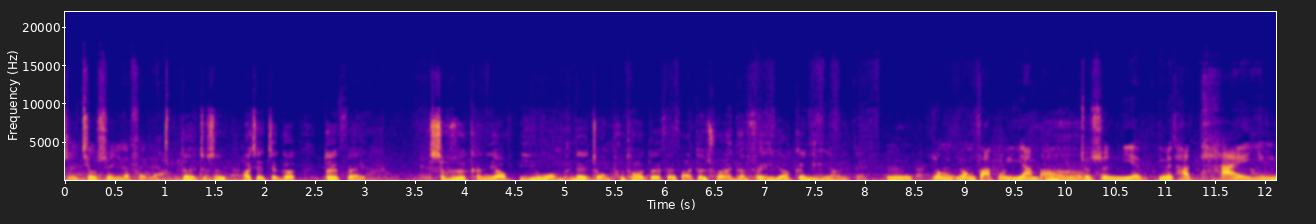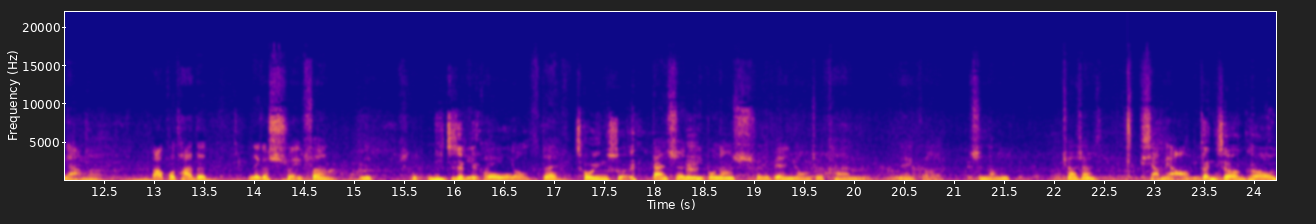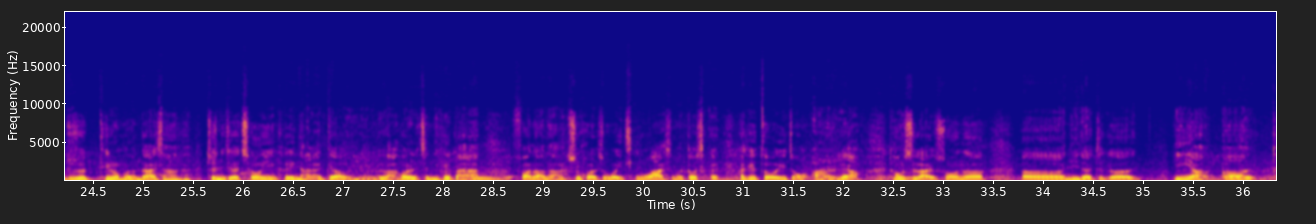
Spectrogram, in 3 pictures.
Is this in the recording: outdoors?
yes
